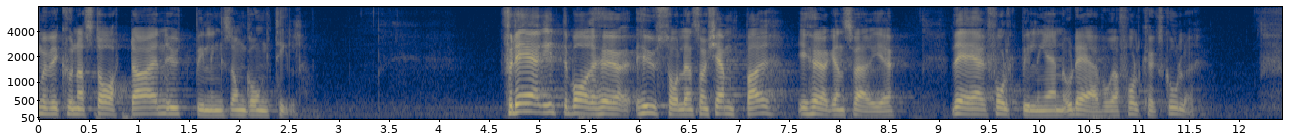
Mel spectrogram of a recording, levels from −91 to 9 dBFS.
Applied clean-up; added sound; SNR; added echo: none; none; none; none.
